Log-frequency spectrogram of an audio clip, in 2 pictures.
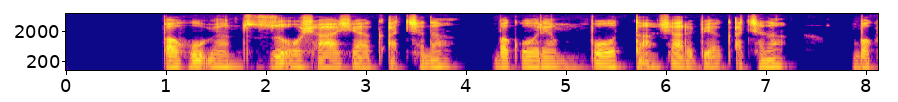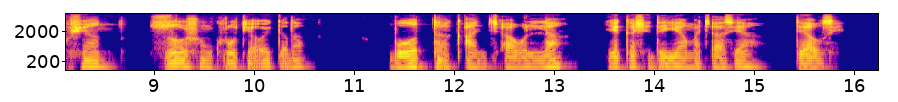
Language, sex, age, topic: Gamo, male, 25-35, agriculture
